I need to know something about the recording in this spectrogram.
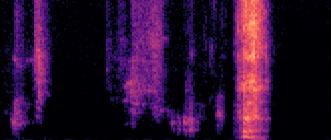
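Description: A single short, sharp vocal burst from a person near the end, with a few faint breath and mouth noises before it.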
